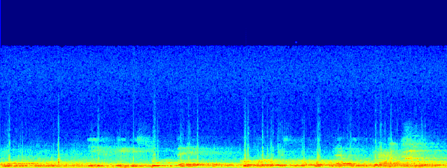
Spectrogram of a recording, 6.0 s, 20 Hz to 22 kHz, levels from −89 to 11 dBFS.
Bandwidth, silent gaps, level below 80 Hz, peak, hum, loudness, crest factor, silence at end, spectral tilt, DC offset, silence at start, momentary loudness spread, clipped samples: 5.8 kHz; none; -38 dBFS; 0 dBFS; none; -11 LUFS; 10 dB; 0 s; -8.5 dB/octave; under 0.1%; 0 s; 3 LU; under 0.1%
